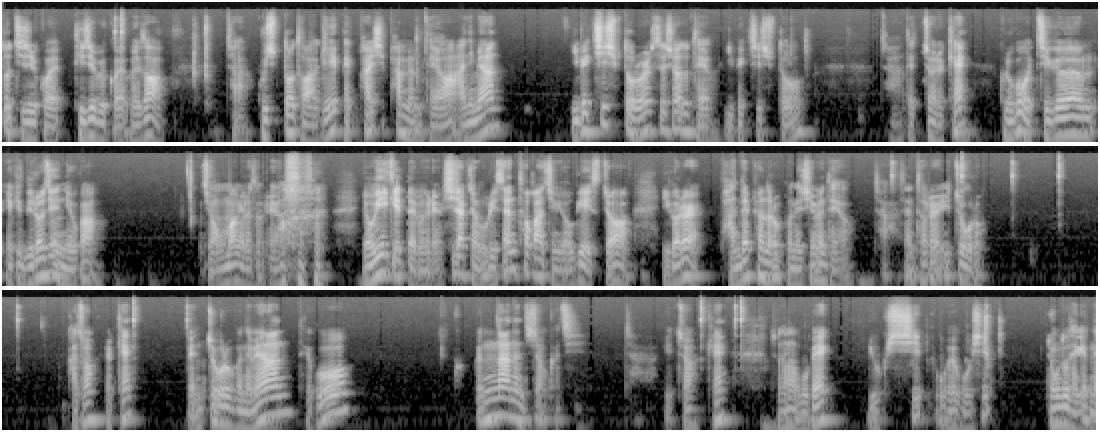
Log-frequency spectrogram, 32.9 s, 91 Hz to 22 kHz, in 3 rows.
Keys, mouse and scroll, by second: 1.2 click, 3.1-4.6 typing, 7.9 Return, 19.9 click, 22.6 click, 23.9-29.0 drag, 30.0 5, 31.1 BackSpace, 31.6 0, 31.8 Return.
